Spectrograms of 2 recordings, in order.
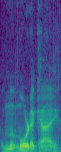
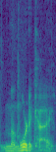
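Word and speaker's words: Momordicae: what dried fruit dis mom or dekai I was saying it wrong all 27 times but I said in the first part of the video but it's mom or Takei mordecai i looked it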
